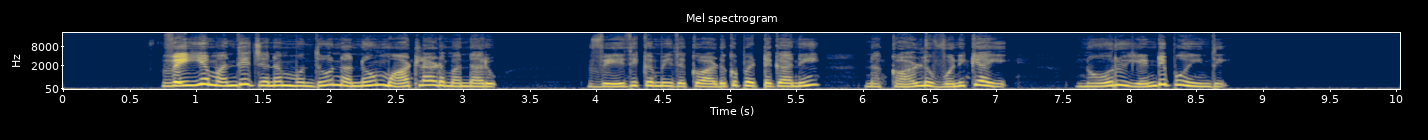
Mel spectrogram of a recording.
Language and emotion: Telugu, fearful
